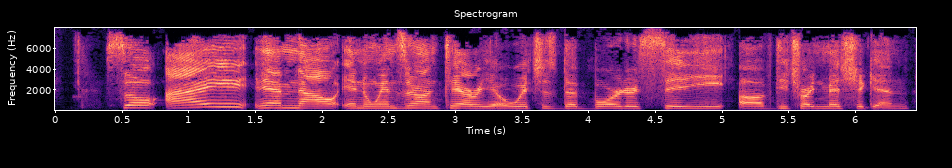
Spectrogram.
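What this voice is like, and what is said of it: Canadian accent. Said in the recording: “now we have ... with the Canadian accent.”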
